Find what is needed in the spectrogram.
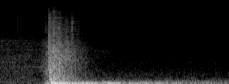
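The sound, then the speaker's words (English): A door is closed with a single sharp, heavy slam. A low rumbling decay lingers for over a second afterward, with no voices. “Kathy closes the door, her bright smile melting into a menacing scowl”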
